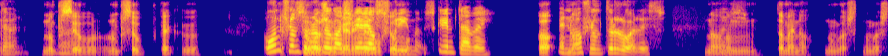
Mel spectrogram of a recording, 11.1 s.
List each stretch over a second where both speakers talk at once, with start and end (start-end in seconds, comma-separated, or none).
3.5-5.2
